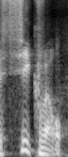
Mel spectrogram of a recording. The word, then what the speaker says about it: SQL: яких - це мова SQL або це абревіатура ще читається sequel е а інший спосіб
